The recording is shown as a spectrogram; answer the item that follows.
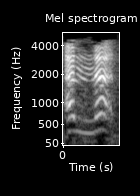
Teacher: أنها تخفف أحيانا، تخفف بحذف إحدى النونين، فبدلا من أن تقول أن تقول أن. · Term: أن المخففة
